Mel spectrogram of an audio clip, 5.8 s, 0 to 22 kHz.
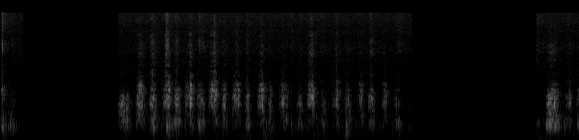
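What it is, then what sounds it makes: Scratch card being scratched. The edge of a metal coin scratches the silver latex coating off the number panels of a thin, flat, printed paper National Lottery Prize Portal scratch card (£25, 5x £1 million) held flat by fingertips. A brief scrape is followed by a pause, then a quick, rhythmic run of about nineteen dry, raspy strokes centered in the mid-range. After another pause, a final burst of scratching begins.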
